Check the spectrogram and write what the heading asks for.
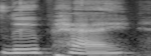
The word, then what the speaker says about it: Lupe: lupine is light blue her name is pronounced lou pay she's always cool and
